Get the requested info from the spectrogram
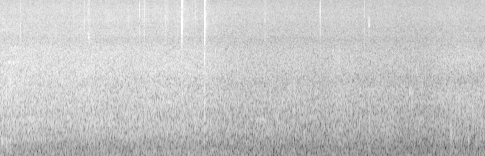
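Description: Small waves of a calm sea breaking and washing up a sandy beach: a steady hiss of surf that slowly fades. There are two faint clicks a little over two seconds in.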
